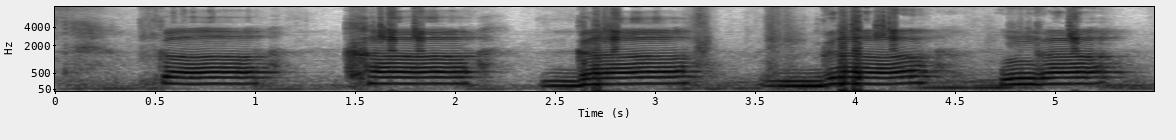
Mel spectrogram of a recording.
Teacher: ये पहली रो स्पर्श करके निकलती है कंठ को।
